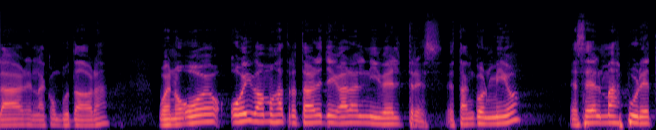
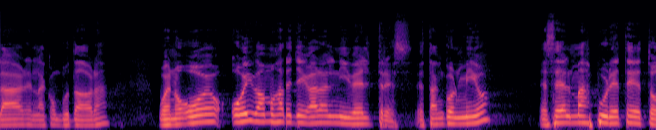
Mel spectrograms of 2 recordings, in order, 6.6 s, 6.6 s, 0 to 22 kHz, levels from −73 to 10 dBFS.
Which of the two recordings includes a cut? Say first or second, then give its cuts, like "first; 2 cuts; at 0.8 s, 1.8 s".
second; 1 cut; at 2.9 s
